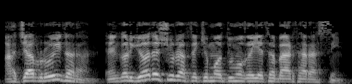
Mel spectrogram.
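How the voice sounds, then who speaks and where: A man voicing a determined young male soldier who shouts in battle. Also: fairly high pitch, animated, voice pushed up. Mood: fierce. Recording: dull lo-fi recording.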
